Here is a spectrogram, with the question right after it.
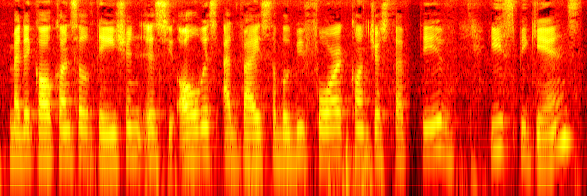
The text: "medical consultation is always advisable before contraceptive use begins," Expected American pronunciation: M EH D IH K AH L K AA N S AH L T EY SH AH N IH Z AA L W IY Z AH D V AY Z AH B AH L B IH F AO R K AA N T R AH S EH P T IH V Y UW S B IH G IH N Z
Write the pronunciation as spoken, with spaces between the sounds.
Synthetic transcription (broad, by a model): M EH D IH K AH L K AA N S AH L T EY SH AH N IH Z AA L W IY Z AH D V AY S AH B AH L B IH F AO R K AA N T R AH S EH P T IH V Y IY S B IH G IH N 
